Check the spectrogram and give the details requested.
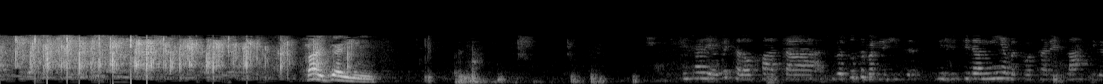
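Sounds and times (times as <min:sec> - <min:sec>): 
audience applause: 0:00.0 - 0:03.8
speech: 0:03.1 - 0:04.9, 0:07.0 - 0:11.0.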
